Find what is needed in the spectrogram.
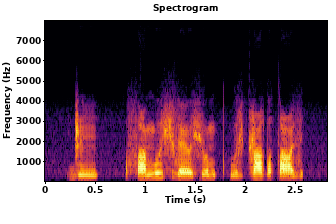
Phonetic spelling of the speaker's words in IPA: ɖ͡ʐ ĩ | sˤ e ŋʷ iː ʃ z ɛ ə̯ ʃ ʊː m kʷʰ i z ʈ͡ʂ ʉː dˤ ʉ tˤ i z

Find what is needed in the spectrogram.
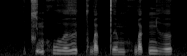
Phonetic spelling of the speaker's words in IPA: t͡ɕ ə̰˧˥ m h w u˨˦ ə̯ ɣ ə˨˩ t̚ k w a˨˩ t̚ t̪ ɛ̤˨˩ m h w a˦˥ k̚ ɲ ɨ˨˦ ə̯

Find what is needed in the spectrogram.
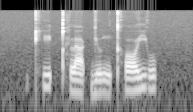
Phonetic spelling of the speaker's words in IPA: kʰ i˥˩ t̚ pʰ l a˨˩ k̚ j ɯ˨˩ ŋ tʰ ɔː˦˥ j u˦˥ k̚

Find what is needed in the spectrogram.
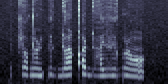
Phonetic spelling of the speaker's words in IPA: t͡ʃ ɔ d̪ ɔ̃ ɖ pʲ ɤ ɡ ɖ ɤ e̯ qʼ ɤ ɖʱ a vʲ o ɡ ɭ ɔ̃

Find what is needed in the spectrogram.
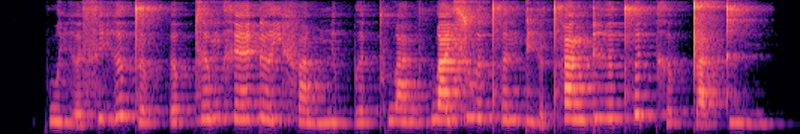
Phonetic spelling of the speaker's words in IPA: k w i˧˩ ə̯ s ḭ˧˥ ə̯ t̪ ə˨˩ p̚ ʔ ə˨˩ p̚ z ə˨˦ m x ɛ˨˦ ɗ əː˨˦ j f a̤˨˩ w ɲ ə˨˩ p̚ ɣ ə˨˩ t̚ k w a̤˨˩ n k w a˨˦ j z u˧ ə̯ t̪ʰ ə˨˦ n ɗ i˧˩ ə̯ t̪ʰ a˧ ŋ ɗ ɨ˧ ə̯ t̪ʰ ə˦˥ t̚ x ə˨˩ p̚ t̪ a˨˩ t̚ t̪ i̤˨˩

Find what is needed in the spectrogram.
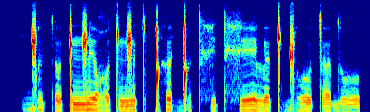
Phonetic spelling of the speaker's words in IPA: ɡ͡ǁ ə t ɾ o t ŋ͡ǁ ɪ ʁʷ ʌ t ŋ͡ǁ ɪ t ǃʰ ə ɡ͡ǃ ʌ t x i t x e l ə t ɡ͡ǁ o t ʌ d o

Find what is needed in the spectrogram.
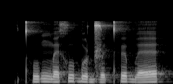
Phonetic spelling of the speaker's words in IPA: t̪ʰ u˨˦ ŋ͡m ɛ˨ x u˦ ɠ u˨ ɖ͡ʐ ʏ˨ t̪ʰ ʏ˦ b ɛ˨˦

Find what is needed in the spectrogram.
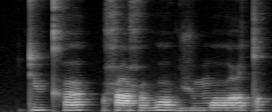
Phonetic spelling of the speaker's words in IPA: t y kʰ ɐ | ħ a ħ o β ɔː ɡ ʒ y m ɔː tˤ

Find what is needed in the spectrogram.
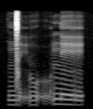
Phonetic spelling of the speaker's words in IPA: ŋ͡ǀ ḛ β o̰ n e

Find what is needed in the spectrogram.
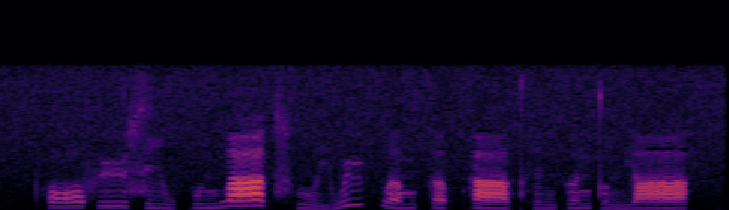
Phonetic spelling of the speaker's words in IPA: pʰ ɔː˧ f yː˧ s iː˨˩ w kʷ ɪ˨˧ ŋ w aː˥ t͡sʰ uː˨˩ j w yː˥ p̚ w ɐ˨ m k ɐ˨˥ p̚ k aː˨ t̪ʰ ɪ˨ ŋ k ɵ˧ n t̪ ʊ˨ ŋ j aː˧

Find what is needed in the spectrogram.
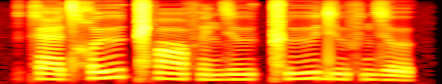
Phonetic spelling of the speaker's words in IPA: k æː d χ ʉː ǁʰ ɑ̃ː f ẽ n z ʉː ǁ ʉː d ʉː f n z ɵ

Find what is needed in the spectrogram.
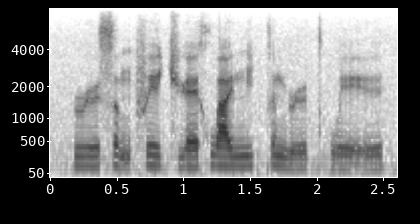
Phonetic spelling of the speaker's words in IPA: ɻ ɻ̩˧˥ s ɤ̰˨˩ ŋ f e˥˩ ɪ̯ t͡ɕ ɥ ɛ˧˥ x w a˥ ɪ̯ n̪ i˥ k ə˥˩ n ɻ ɻ̩˧˥ t̪ʰ w ḛ˨˩˦ ɪ̯

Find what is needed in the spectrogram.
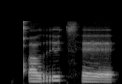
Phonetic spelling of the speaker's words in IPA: qʼ o r y t͡sʰ ɛ

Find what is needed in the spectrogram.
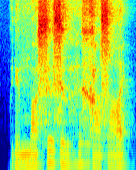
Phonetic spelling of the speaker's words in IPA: ɾʲ o m ɒ s ɯ z ɯ ɦ ɘ ɣ ɯ zˤ e

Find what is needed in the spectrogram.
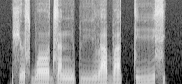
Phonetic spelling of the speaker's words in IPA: ʃ əː s b ʌː d͡z a nː i p iː l a b a tː iː s

